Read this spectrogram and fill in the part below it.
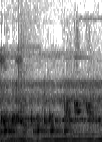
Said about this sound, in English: No, it is very, very noisy. It's a din. It's just this kind of sonic chaos. All these insects and birds and bats and mammals, it's almost as if they compete for acoustic space.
